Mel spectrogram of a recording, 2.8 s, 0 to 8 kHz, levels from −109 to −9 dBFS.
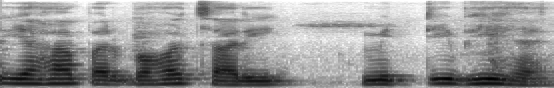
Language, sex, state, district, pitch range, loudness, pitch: Hindi, male, Uttar Pradesh, Lucknow, 130-155 Hz, -17 LUFS, 140 Hz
